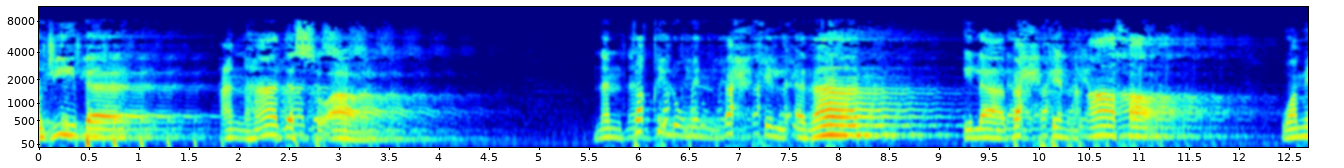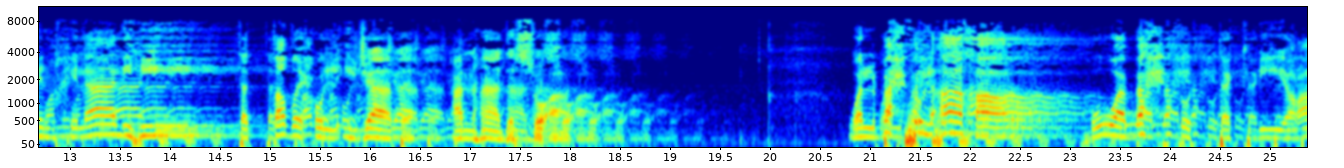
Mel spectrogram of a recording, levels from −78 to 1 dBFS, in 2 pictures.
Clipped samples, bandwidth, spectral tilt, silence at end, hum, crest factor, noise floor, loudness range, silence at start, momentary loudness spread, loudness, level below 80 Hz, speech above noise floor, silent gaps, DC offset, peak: under 0.1%; 8.8 kHz; -5 dB/octave; 0 s; none; 18 dB; -59 dBFS; 8 LU; 0 s; 18 LU; -23 LUFS; -38 dBFS; 36 dB; none; under 0.1%; -6 dBFS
